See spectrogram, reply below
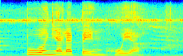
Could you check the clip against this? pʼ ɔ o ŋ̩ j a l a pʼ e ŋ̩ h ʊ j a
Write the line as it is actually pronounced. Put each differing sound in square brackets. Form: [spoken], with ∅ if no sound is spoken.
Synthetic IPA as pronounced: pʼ [u] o ŋ̩ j a l a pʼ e ŋ̩ h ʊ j a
